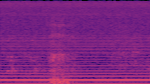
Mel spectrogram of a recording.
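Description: Near silence with a steady electrical mains hum from the sound system, and one faint, brief sound a little under a second in.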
